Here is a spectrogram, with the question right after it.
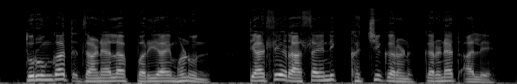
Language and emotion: Marathi, neutral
